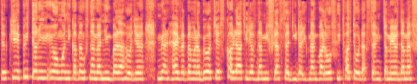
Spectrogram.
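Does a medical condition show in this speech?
Yes: deafblindness (hearing impairment); vision and hearing impairment, EasyLink MyLink radio system for lectures, telescope from Mária Utca eye clinic.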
